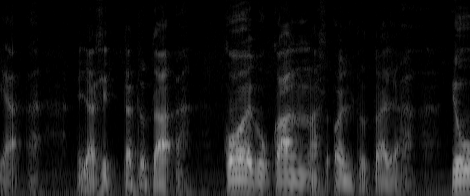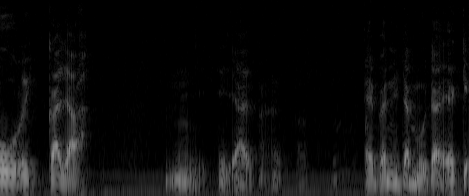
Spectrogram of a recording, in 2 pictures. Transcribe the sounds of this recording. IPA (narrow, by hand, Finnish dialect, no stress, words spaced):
jɑ jɑ sitːæ tŭŏtɑ koˑe̝ʋukɑnːɑs olʲ tŭŏtɑ jɑ juːrikːɑ jɑ jɑ ʔeˑipæ niːtæ muˑitɑ jɑ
